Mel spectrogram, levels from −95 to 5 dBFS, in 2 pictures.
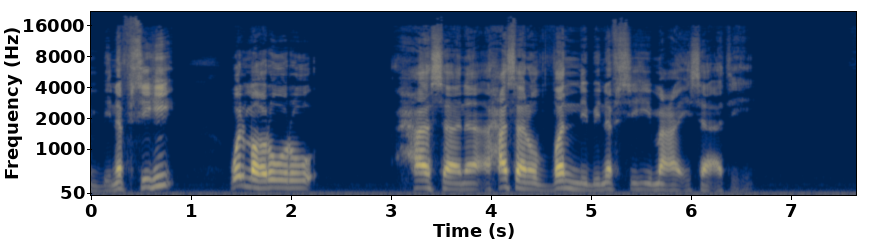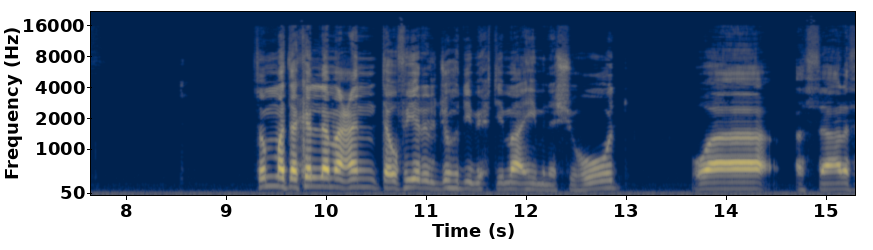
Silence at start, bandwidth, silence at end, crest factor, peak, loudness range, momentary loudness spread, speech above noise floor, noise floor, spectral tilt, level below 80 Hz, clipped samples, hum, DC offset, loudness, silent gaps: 0.15 s; 16.5 kHz; 0.05 s; 20 dB; -8 dBFS; 12 LU; 18 LU; 39 dB; -67 dBFS; -2 dB/octave; -66 dBFS; under 0.1%; none; under 0.1%; -27 LUFS; none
